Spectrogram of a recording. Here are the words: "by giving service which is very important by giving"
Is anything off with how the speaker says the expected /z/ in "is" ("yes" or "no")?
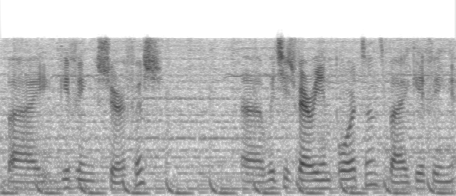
no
